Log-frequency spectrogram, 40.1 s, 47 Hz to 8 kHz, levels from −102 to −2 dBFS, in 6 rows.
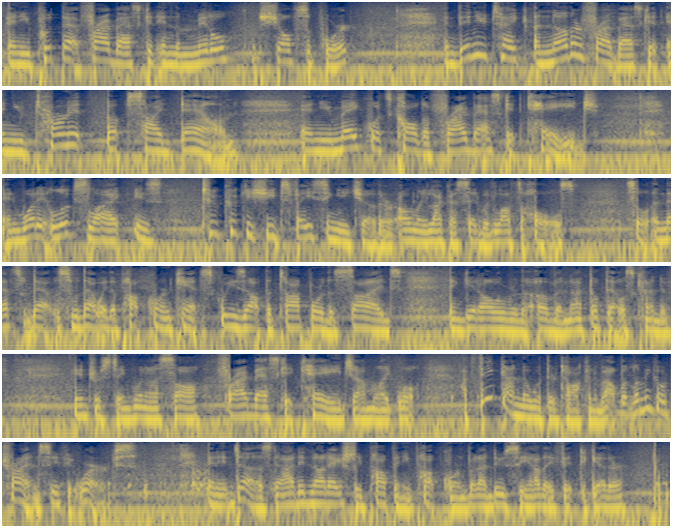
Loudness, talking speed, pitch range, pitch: -21 LUFS, 195 wpm, 120-170 Hz, 145 Hz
